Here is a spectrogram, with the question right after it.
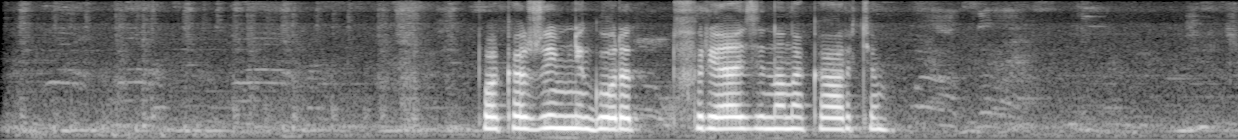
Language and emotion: Russian, sad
